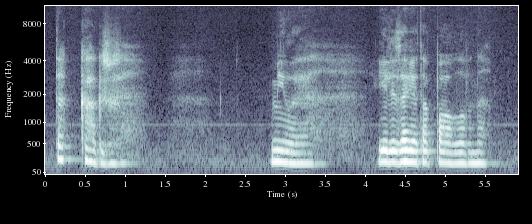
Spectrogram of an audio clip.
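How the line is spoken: Passionate whisper. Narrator (Russian): страстно прошептал молодой человек

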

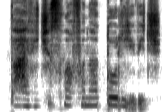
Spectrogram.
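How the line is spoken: Girl's silent mouthed whisper. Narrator (Russian): одними губами прошептала девушка

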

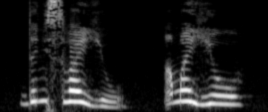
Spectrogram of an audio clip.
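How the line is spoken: Laughing speech. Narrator (Russian): рассмеявшись, сказала Оля

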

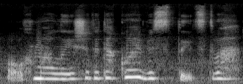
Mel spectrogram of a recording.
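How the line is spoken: Moaning woman. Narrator (Russian): простонала она

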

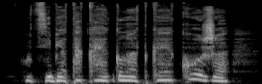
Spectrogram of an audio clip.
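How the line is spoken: Breathless exclamation. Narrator (Russian): выдохнула я

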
